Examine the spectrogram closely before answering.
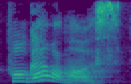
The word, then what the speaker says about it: jugábamos: Something to notice is that the tilde on the first A. That shows you the accent needs to go on the third syllable from the end instead of the second syllable from the end, which is the most common pronunciation for most verbs.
